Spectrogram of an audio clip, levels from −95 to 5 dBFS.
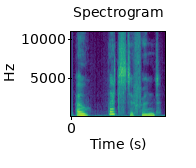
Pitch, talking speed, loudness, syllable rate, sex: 205 Hz, 125 wpm, -19 LUFS, 5.1 syllables/s, female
